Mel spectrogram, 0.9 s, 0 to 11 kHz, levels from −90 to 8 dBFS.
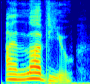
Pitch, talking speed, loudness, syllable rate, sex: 180 Hz, 200 wpm, -17 LUFS, 4.5 syllables/s, female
